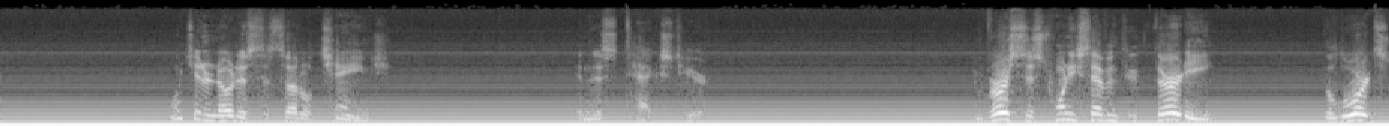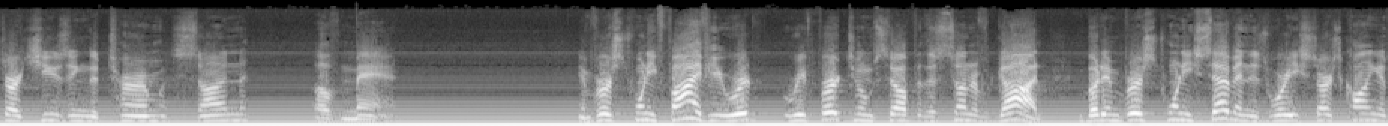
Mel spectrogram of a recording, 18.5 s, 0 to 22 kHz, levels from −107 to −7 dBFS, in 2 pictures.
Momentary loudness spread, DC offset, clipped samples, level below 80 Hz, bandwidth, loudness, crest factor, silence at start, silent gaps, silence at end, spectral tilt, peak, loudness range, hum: 3 LU; under 0.1%; under 0.1%; -12 dBFS; 7 kHz; -14 LUFS; 10 dB; 0 s; none; 0 s; -7.5 dB/octave; -2 dBFS; 2 LU; 60 Hz at -10 dBFS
